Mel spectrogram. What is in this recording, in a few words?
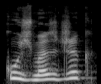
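"кузьмӧсджык", Komi, female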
